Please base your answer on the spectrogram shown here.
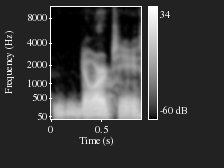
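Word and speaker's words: Daugherty: Uh, Eric Dhorty, spelled D A U G H E R T, spelled like daughter with a Y on the end.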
